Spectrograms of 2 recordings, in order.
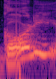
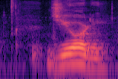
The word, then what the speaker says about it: Geordie: But True Gordy, is it Gordy? Geordie. True Geordie. Or True Georgie.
